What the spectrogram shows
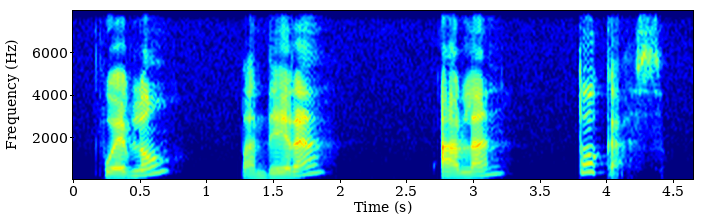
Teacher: the stress is on the second to last syllable we really mean counting the vowels from the end the same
